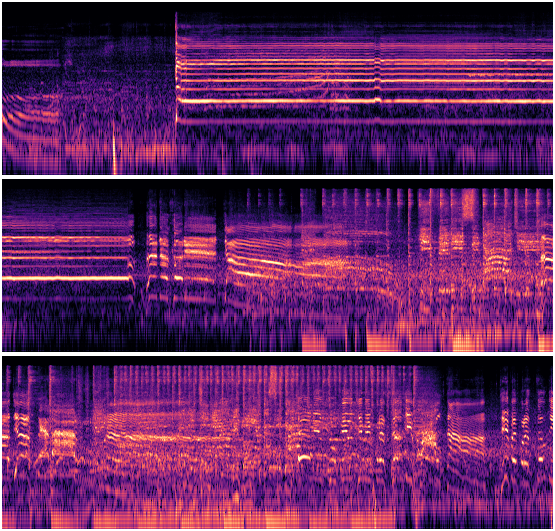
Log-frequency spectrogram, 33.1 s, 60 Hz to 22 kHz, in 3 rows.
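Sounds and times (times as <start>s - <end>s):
man shouting goal call: 3.4s - 18.0s, 21.8s - 30.2s.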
